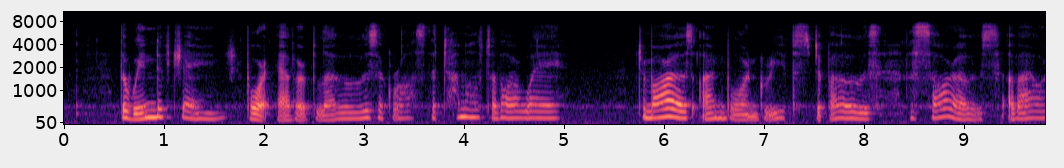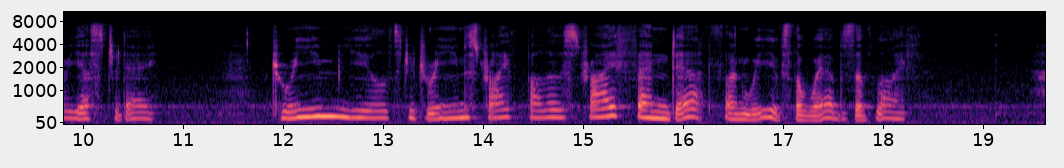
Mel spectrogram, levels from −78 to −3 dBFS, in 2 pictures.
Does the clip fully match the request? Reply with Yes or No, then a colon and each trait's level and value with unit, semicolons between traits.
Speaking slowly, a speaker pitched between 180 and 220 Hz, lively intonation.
No: slow, 115 wpm; high, 190 Hz; average, 2.9 semitones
